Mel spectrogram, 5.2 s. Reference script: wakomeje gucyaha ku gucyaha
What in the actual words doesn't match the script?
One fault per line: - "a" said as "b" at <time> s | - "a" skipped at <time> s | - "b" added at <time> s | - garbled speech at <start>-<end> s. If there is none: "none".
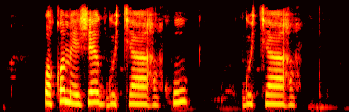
none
